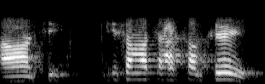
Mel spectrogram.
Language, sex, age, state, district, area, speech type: Maithili, female, 60+, Bihar, Darbhanga, urban, conversation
